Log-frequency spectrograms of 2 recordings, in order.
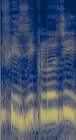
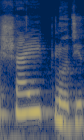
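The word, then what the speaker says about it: psychology: तो साइकोलॉजी में कौन सा वर्ड साइलेंट है, पी। देखो मैंने ऐसे थोड़ा ना बोला है कि फिजिकोलॉजी, तो मैंने क्या बोला है, साइकोलॉजी। तो साइकोलॉजी में पी वर्ड क्या हुआ, साइलेंट हुआ।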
